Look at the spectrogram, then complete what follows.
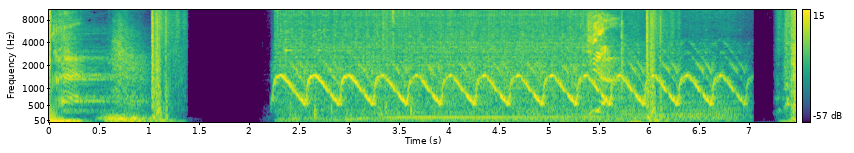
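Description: Fight hit sounds in the first second, then after a short gap a police siren in a fast yelp, each sweep falling in pitch, about three a second, over a steady low hum. It cuts off just before the end.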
